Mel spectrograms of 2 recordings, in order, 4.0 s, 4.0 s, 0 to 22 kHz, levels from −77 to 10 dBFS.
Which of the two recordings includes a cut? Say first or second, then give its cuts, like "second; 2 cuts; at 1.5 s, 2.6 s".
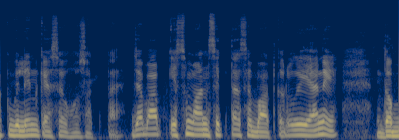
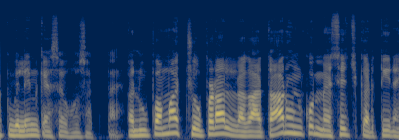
second; 1 cut; at 1.2 s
